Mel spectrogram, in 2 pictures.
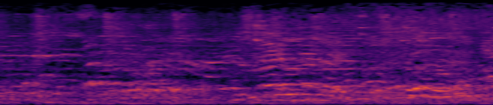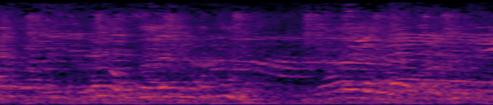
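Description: Many people chatting at once in a large hall, a steady babble of overlapping voices with music playing underneath.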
